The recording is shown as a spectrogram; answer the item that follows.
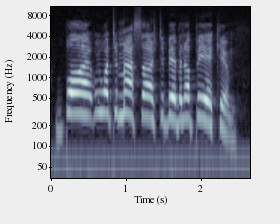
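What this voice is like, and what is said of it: Thick Jamaican accent. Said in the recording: “who was Jamaican, had a very thick accent ... So the joke there was an accent.”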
